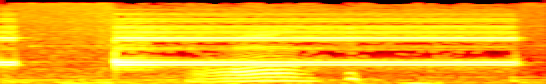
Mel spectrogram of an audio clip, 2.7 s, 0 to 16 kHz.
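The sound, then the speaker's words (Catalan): A harsh mobile phone emergency alert tone from a mass test alert sent to phones. It is loud and steady with a buzzing edge, starts abruptly, lasts about two seconds and cuts off. A brief voice sounds over it partway through. “poc més del 90% dels telèfons mòbils han rebut correctament l'alerta, que recordem-ho, sona així.”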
